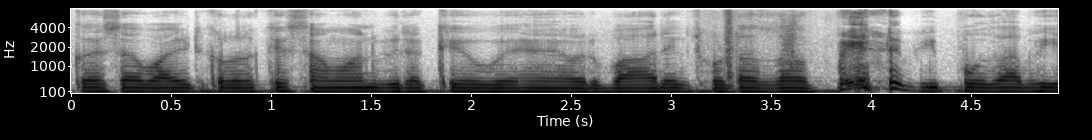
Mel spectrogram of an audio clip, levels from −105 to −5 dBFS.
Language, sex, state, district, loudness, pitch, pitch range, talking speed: Hindi, male, Jharkhand, Deoghar, -12 LUFS, 120 Hz, 115-125 Hz, 220 wpm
